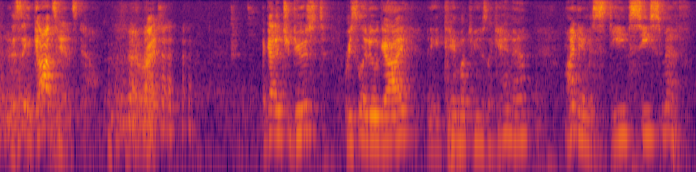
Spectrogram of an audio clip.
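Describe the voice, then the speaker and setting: A man doing a stand-up comedy set on a music hall stage, with a brash, punchy delivery and frequent check-ins with the crowd. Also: high voice. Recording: echoey venue, distant, loud crowd noise.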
